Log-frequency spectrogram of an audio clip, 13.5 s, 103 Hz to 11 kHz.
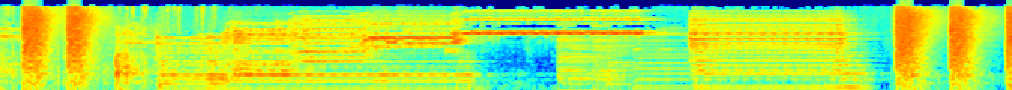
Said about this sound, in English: Wranglers, those three gunshots are just to remind you that Kellogg's new cutout masks are in 3D.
